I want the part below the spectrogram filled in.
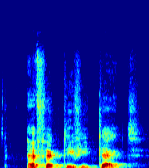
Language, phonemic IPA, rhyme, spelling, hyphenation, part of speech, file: Dutch, /ˌɛ.fɛk.ti.viˈtɛi̯t/, -ɛi̯t, effectiviteit, ef‧fec‧ti‧vi‧teit, noun, Nl-effectiviteit.ogg
- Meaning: effectiveness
